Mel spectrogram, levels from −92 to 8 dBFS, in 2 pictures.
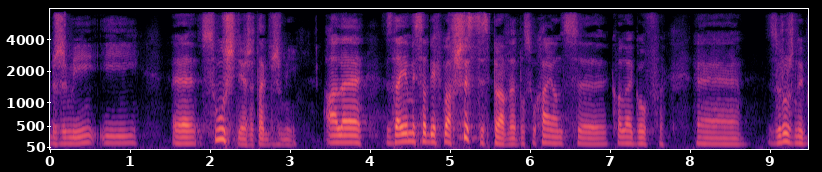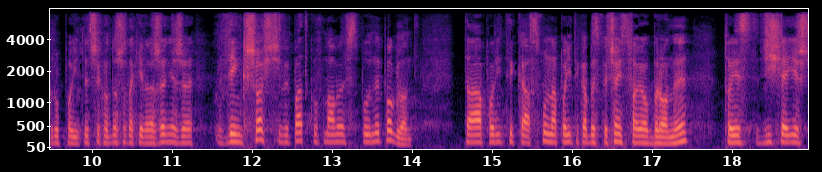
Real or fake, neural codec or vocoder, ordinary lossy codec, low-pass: fake; codec, 16 kHz, 4 kbps, FunCodec, trained on LibriTTS, 50 frames a second; AAC, 32 kbps; 7.2 kHz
